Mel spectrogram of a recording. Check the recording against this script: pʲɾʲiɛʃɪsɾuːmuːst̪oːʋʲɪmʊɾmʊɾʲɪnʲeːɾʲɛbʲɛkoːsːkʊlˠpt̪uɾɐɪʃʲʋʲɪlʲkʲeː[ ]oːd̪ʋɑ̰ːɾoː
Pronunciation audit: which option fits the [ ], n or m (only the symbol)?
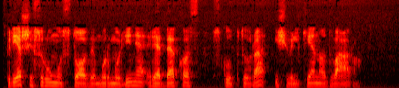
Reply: n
